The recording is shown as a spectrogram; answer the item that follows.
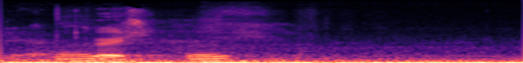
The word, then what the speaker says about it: Grusch: What's interesting, though, is this latest whistleblower, David Grusch, I think his name is pronounced Grusch.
